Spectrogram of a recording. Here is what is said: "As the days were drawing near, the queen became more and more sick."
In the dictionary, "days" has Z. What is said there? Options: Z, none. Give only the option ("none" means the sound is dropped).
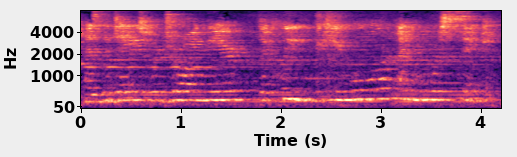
Z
